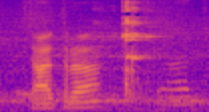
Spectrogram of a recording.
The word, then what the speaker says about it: Tatra: Tatra.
